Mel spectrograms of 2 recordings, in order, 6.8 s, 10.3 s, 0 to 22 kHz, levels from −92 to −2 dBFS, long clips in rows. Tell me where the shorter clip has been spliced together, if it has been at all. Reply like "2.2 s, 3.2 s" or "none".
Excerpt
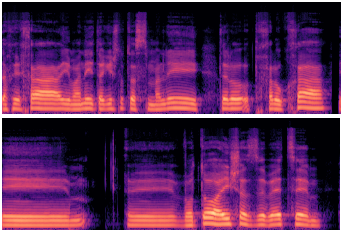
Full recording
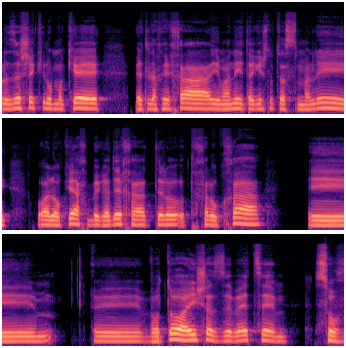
2.1 s, 3.3 s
